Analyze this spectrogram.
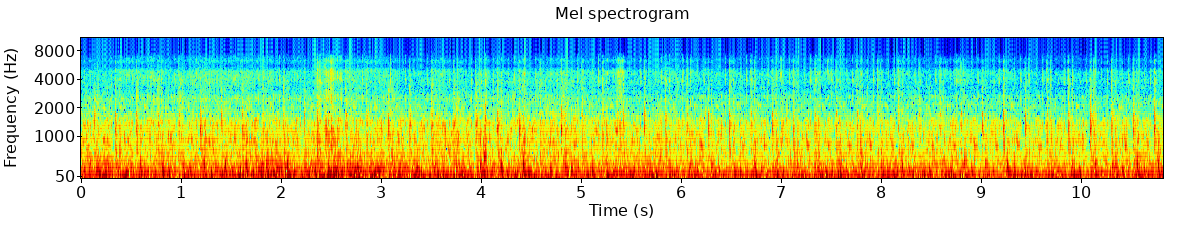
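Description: Kubota diesel boat engine running steadily with a rapid, even beat, heard close up.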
